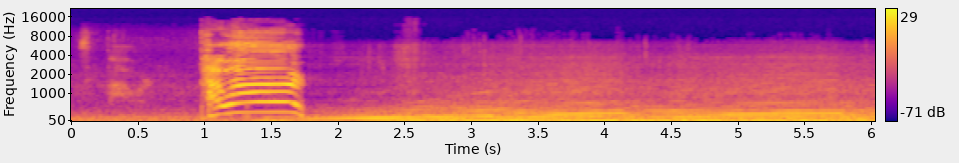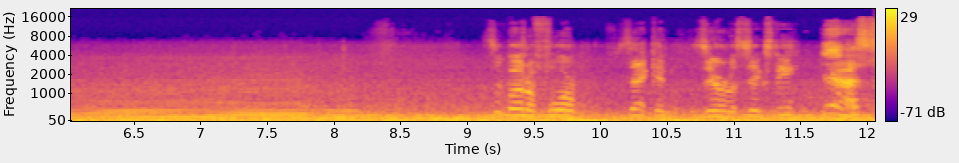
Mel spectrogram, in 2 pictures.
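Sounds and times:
road noise rumble: 0:00.0 - 0:12.0
car engine accelerating: 0:01.4 - 0:12.0.

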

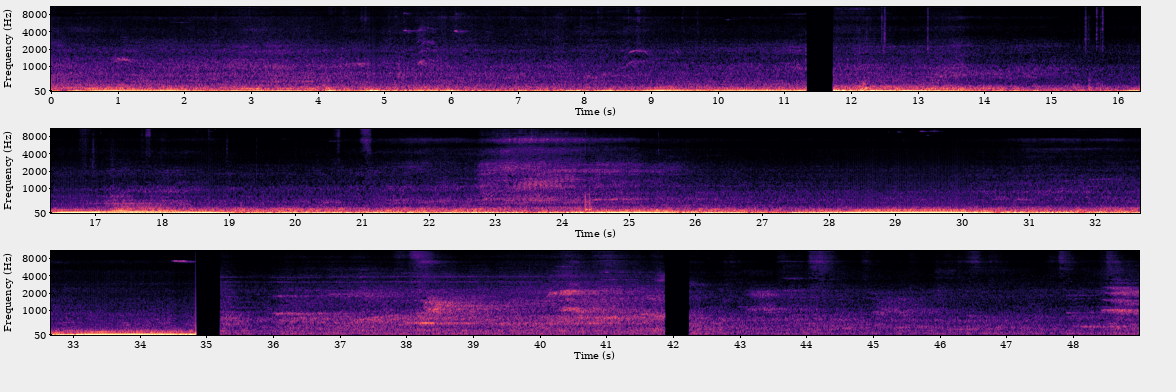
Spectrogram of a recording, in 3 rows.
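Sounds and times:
traffic rumble: 0:00.0 - 0:34.9.

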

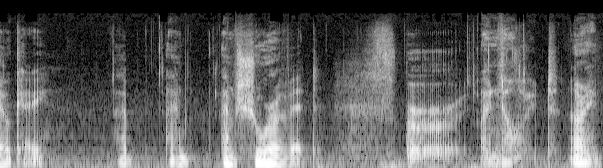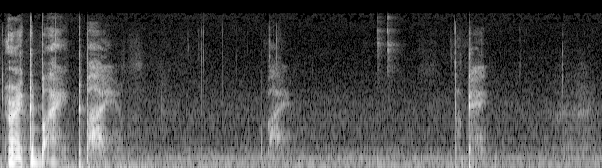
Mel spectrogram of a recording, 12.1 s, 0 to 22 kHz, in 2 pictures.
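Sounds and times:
faint steady hum: 0:00.0 - 0:12.0
softly spoken word: 0:10.6 - 0:11.0.

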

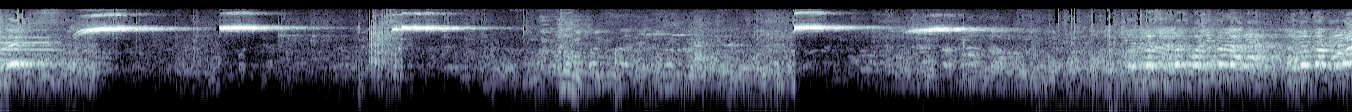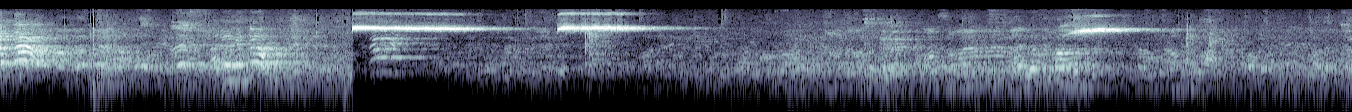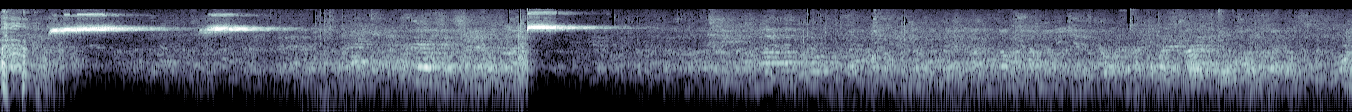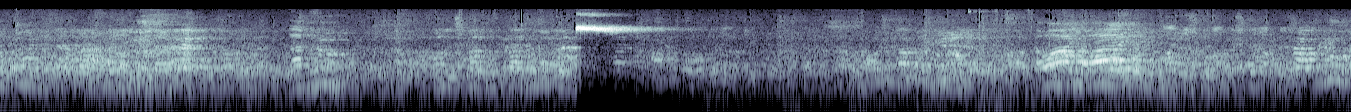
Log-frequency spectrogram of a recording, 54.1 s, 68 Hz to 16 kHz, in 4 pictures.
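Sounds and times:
murmur of crowd voices: 0:00.0 - 0:54.0
spectator chatter: 0:00.0 - 0:54.0
referee's whistle blasts: 0:00.7 - 0:05.0, 0:07.9 - 0:10.0, 0:17.0 - 0:20.5, 0:24.2 - 0:25.2, 0:27.5 - 0:30.0, 0:32.2 - 0:33.4, 0:46.3 - 0:47.4.

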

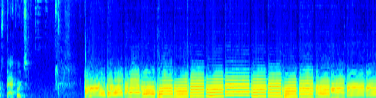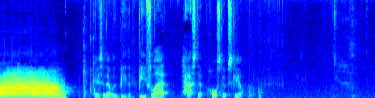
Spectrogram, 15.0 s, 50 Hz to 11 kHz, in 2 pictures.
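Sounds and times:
trumpet playing a scale: 0:01.7 - 0:09.0.

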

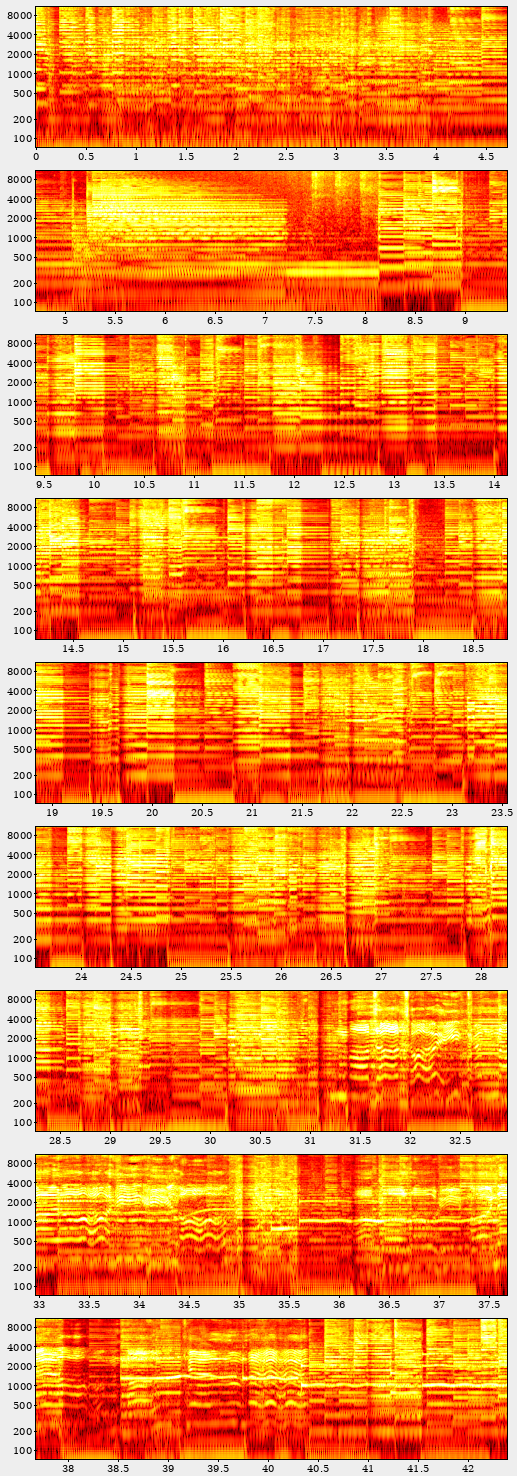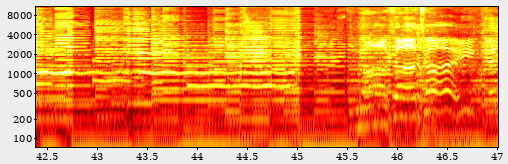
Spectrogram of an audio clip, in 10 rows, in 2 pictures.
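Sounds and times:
electric bass: 0:00.0 - 0:47.0
lap steel guitar: 0:00.0 - 0:47.0
picked acoustic guitar: 0:00.0 - 0:47.0
man singing: 0:31.0 - 0:47.0.

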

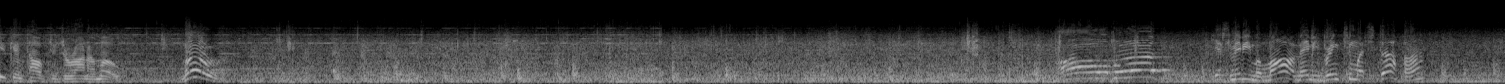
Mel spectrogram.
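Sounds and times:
standing train rumble and hiss: 0:00.0 - 0:15.0
faint knocks and clatter: 0:02.8 - 0:10.6, 0:14.3 - 0:15.0.

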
